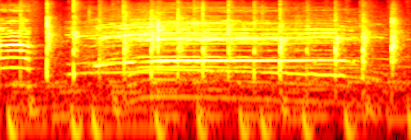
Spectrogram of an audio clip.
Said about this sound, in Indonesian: tepuk tangan dong penontonnya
